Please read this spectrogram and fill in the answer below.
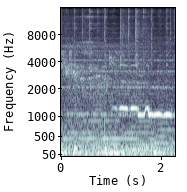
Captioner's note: birds chirping; flute playing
